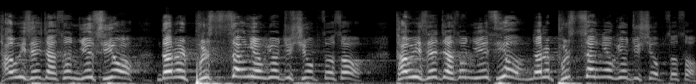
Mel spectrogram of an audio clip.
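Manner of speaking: very loud, high, impassioned, fervent shout. Retelling how a man shouted to Jesus: imitating someone shouting. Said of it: "바로 뭐라고 얘기하냐면 소리를 지릅니다".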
